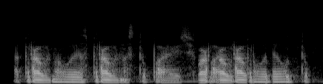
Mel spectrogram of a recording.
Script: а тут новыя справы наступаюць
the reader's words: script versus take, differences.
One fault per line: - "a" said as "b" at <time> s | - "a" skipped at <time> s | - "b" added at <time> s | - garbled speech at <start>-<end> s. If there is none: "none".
- "тут" said as "справы" at 0.2 s
- garbled speech at 2.0-3.1 s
